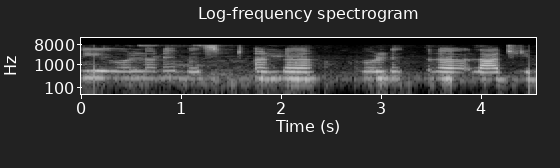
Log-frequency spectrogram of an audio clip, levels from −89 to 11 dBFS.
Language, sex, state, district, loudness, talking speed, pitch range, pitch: Telugu, female, Andhra Pradesh, Guntur, -18 LUFS, 130 wpm, 245-260 Hz, 255 Hz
